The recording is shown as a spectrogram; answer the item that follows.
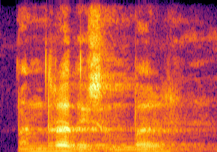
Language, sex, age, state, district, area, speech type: Maithili, male, 60+, Bihar, Saharsa, urban, spontaneous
